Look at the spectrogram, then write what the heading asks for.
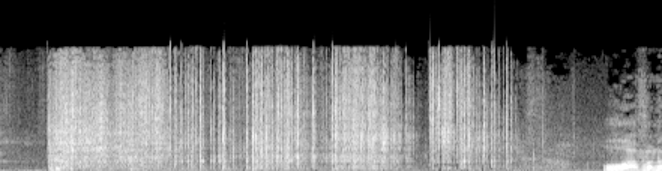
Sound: tinkling

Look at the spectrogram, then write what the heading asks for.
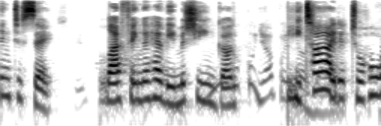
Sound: laughing

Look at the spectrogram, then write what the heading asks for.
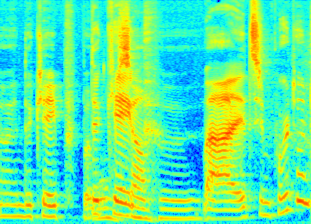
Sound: Adèle speaks French

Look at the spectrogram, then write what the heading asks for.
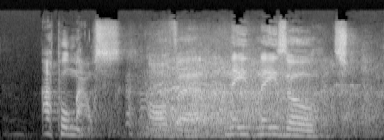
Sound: laughter

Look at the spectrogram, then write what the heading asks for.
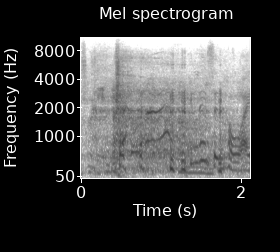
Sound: audience laughing

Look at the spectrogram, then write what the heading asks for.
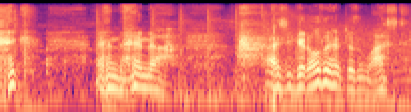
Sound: laughing

